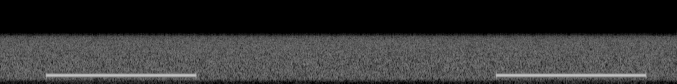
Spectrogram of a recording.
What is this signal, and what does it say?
Telephone call progress tone (single-tone plan, as in most of Europe), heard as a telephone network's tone, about 420 Hz, 1.5 s on and 3 s off, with phone line noise. Ringback tone.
